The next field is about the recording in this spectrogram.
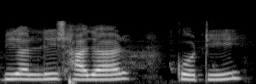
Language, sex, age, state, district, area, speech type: Bengali, female, 18-30, West Bengal, Dakshin Dinajpur, urban, read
